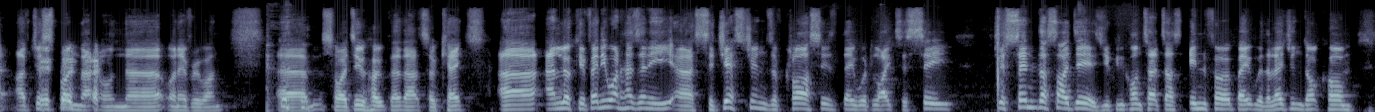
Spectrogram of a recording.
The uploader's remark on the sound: we held a special live webinar, from which this podcast is recorded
